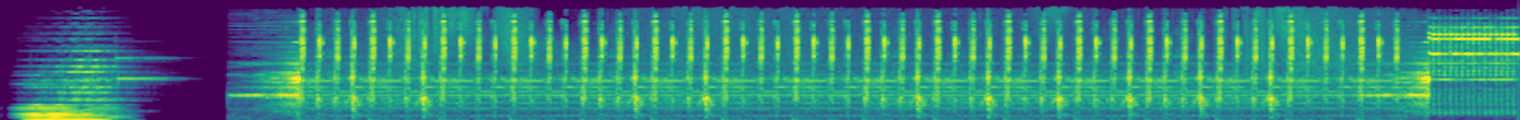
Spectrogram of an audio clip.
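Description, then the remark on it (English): After a brief low thump, a kitchen timer ticks in a fast, steady rhythm for about ten seconds, then a bright bell rings out loudly at the end. No voices. “Minutes on the timer, and the topic is alcohol, part two.”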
